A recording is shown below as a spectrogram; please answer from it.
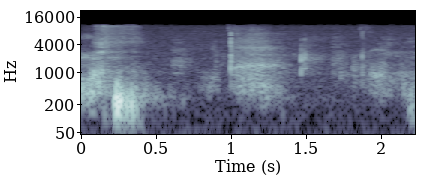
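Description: A man's short, faint murmur just after the start, then a faint breath-like hiss about a second in.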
